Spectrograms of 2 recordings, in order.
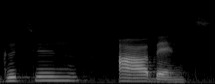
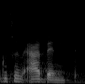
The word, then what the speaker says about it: guten Abend: and good evening is guten abend guten abend take note of my pronunciation guten abend I am pronouncing the G like a T guten abend and not good on abent guten abend guten abend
